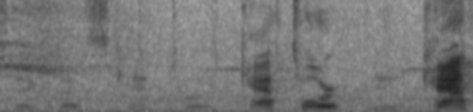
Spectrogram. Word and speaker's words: Caphtor: Egypt, and the Philistines from, how do you pronounce that? That's Caphtor? Yeah. Caphtor, and the Syrians from Syrians from Kir.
